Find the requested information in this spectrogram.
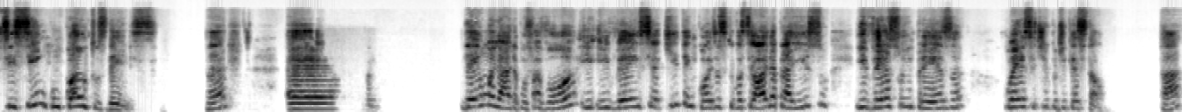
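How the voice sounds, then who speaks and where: A high-pitched woman's voice with ordinary pitch variation and long, frequent pauses, in a dry, close sound with no echo. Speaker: management consultant and researcher. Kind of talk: online presentation to group. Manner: fast; frequent hesitations.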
